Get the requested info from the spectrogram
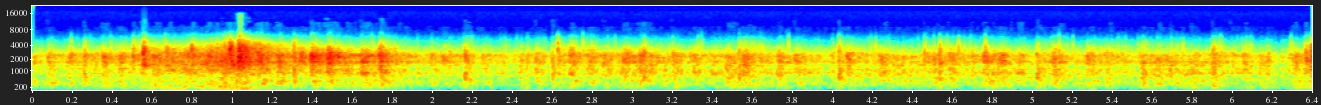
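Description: Radio-drama sound effect of a railway train running: a steady rumbling rattle with many small clicks, swelling slightly about a second in.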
